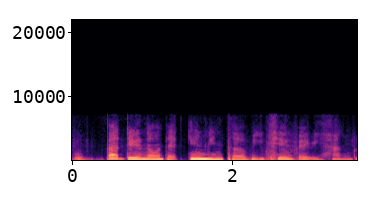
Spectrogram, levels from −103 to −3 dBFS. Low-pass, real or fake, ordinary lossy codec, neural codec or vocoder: 7.2 kHz; fake; none; codec, 16 kHz, 4 kbps, FreqCodec, smaller model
